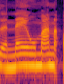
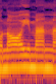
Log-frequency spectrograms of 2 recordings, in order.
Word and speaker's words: Neuman: Grazie allora ad Andrés Neumann o Neumann, abbiamo sentito che si pronuncia in vari modi, autore ora in Italia di Parlare da soli, pubblicato da Ponte alle Grazie.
